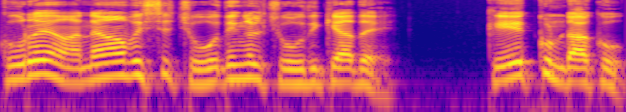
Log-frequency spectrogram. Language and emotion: Malayalam, angry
